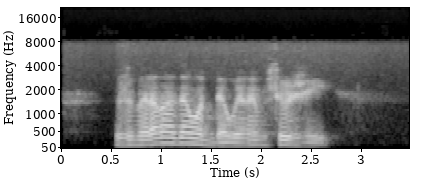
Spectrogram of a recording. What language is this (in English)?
Kabyle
